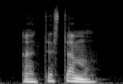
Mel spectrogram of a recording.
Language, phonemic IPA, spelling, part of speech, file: French, /tɛs.ta.mɑ̃/, testament, noun, Fr-testament.ogg
- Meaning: 1. testament, last will 2. legacy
